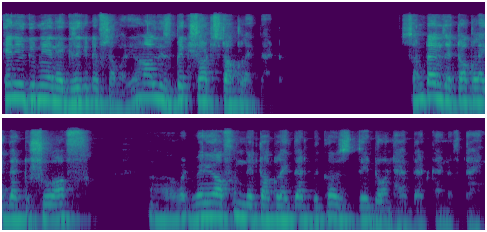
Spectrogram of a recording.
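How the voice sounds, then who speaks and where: A man's voice: on the high side, brisk, mellow, poor audio. A man giving a conversational online math lecture, full of "you know" asides. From India.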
